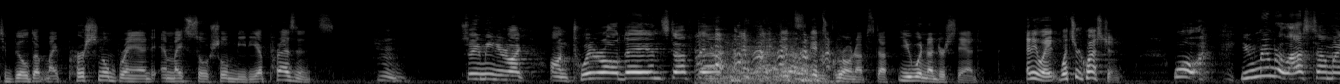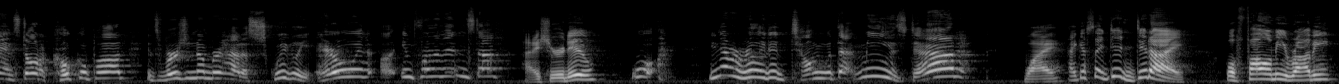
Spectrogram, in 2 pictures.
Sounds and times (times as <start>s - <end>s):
Speech: 0.0s - 26.7s.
